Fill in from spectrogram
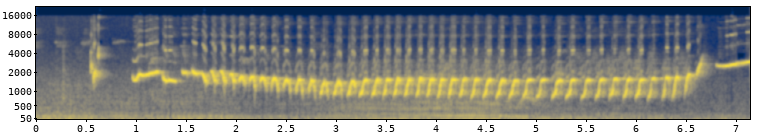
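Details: White-rumped shama song used to provoke other birds to sing: a long rapid rattling trill of repeated clipped notes lasting over five seconds, starting and ending with short whistles, over a faint low hum.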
